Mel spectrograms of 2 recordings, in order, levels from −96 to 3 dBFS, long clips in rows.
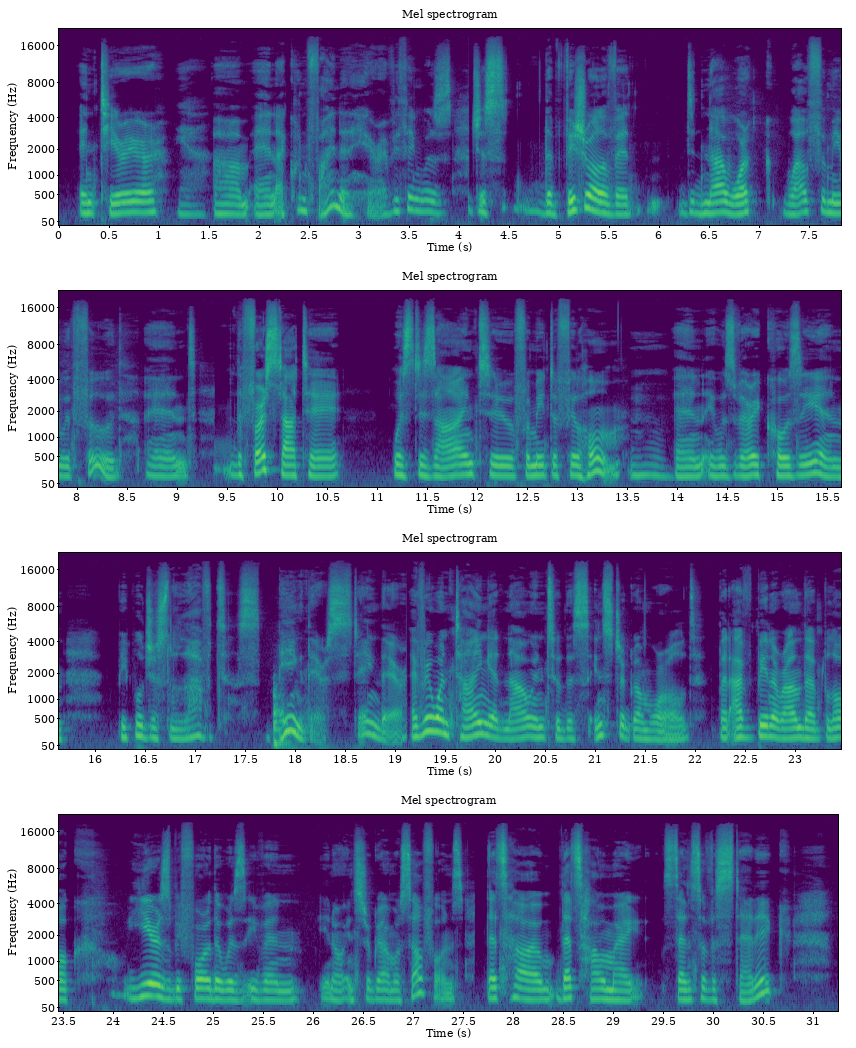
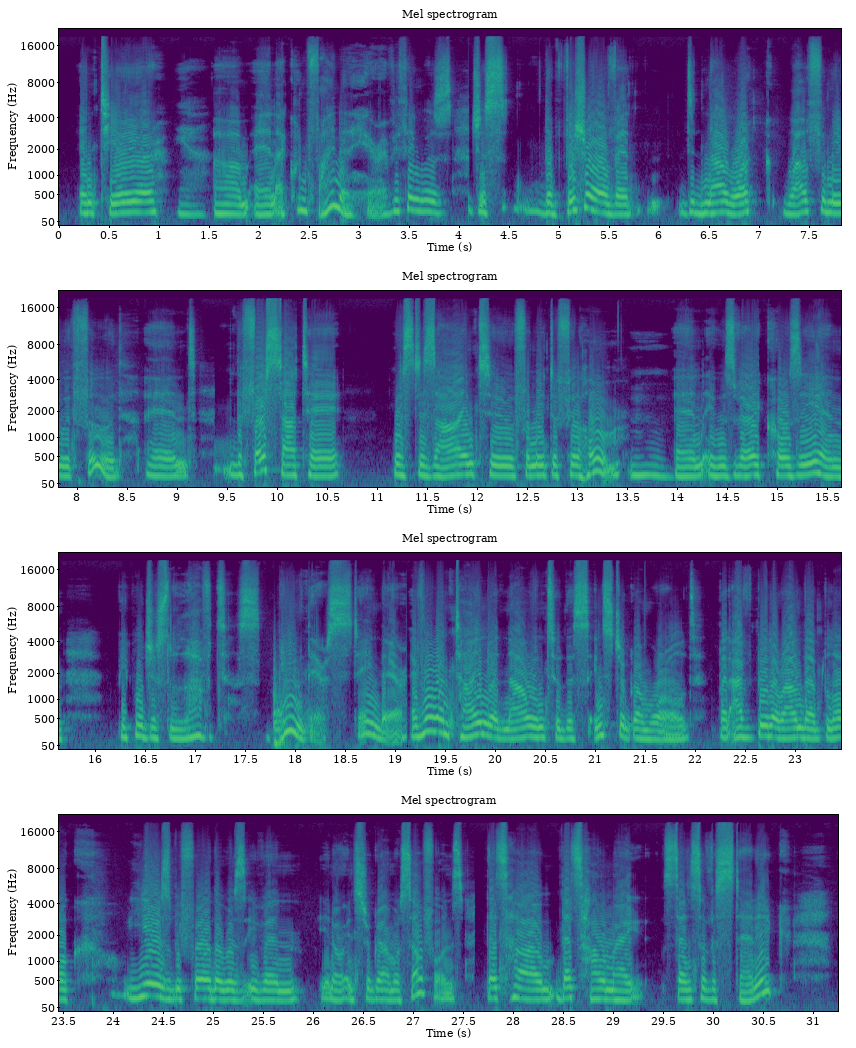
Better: first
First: none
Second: distortion; heavy; 6 dB below the speech

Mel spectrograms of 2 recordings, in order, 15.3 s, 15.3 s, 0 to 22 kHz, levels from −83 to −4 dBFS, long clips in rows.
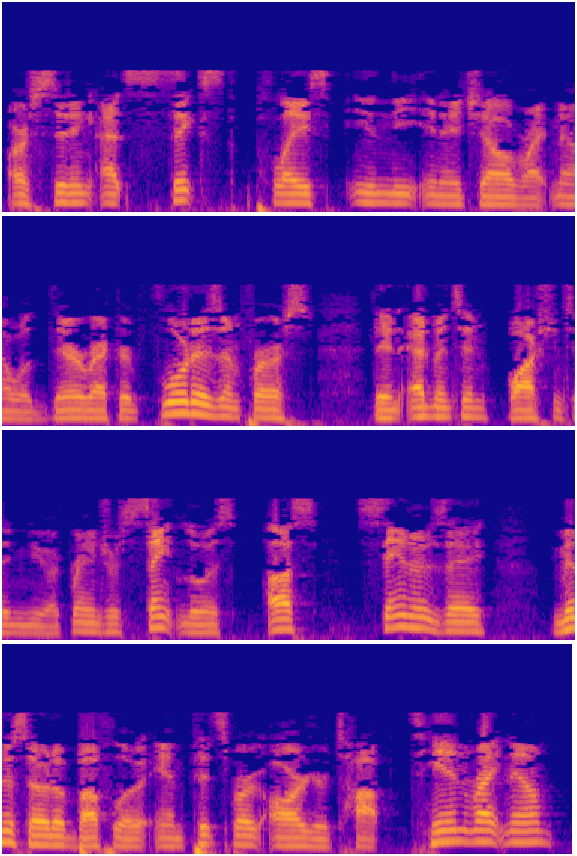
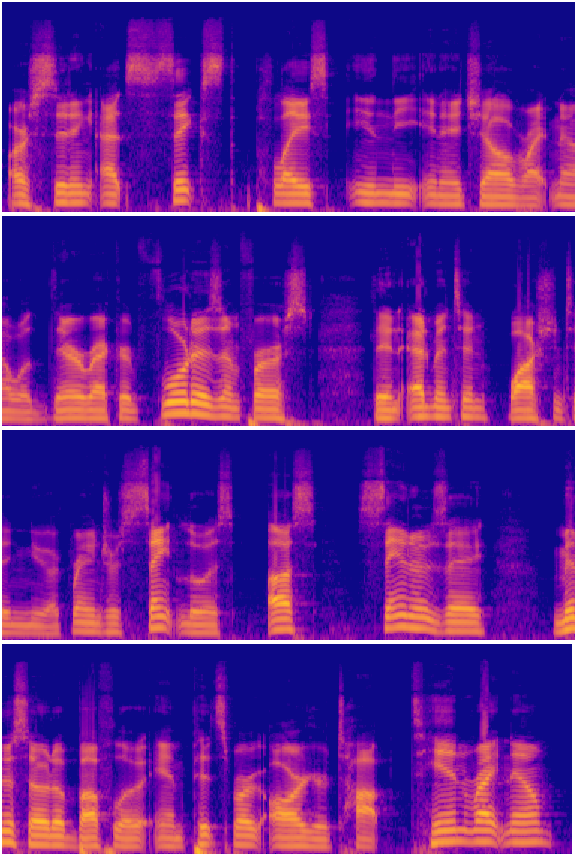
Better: second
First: garbled, watery; badly; nothing above 6.5 kHz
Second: none

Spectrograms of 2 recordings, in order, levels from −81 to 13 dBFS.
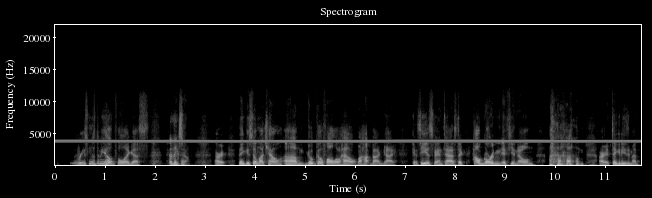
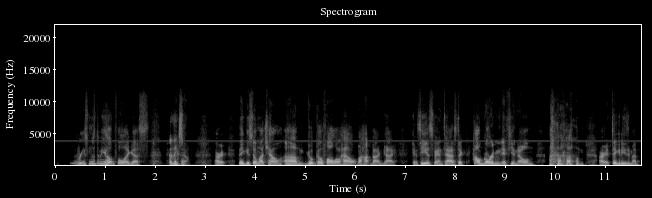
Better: second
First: high-pitched whine; loud; throughout; 4 kHz, 7 dB below the speech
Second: high-pitched whine; faint; throughout; 4 kHz, 35 dB below the speech

